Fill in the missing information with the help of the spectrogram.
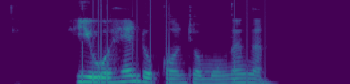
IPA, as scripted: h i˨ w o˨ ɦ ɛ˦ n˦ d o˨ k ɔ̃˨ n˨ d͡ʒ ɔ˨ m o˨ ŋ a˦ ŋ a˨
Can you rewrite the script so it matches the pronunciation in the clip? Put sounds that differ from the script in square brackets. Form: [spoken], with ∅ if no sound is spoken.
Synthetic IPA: h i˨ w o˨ ɦ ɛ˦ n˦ d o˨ k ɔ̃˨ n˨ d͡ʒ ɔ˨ m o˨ ŋ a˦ ŋ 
